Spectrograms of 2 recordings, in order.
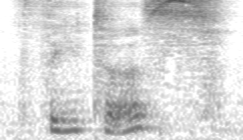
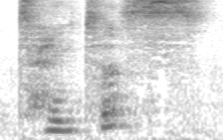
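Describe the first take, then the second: First: The name starts with a th sound. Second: The name starts with a plain t sound. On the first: The speaker calls it wrong. "it looks like Thetis with a T H" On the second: The speaker calls it right. "usually you say that as a T, so Tatus I think is the correct way"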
